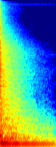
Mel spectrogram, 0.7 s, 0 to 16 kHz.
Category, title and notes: Instrument samples > Percussion
floor 1 tom 2013
ashiko, bougarabou, deeptom, hit, PDP, Premier, Sonor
